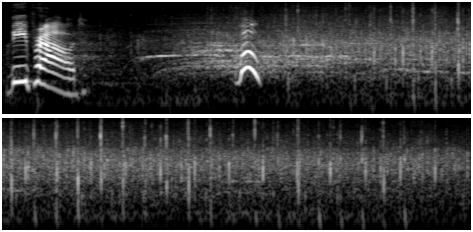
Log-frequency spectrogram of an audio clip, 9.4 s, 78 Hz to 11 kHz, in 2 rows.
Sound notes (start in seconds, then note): 1.0 audience claps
